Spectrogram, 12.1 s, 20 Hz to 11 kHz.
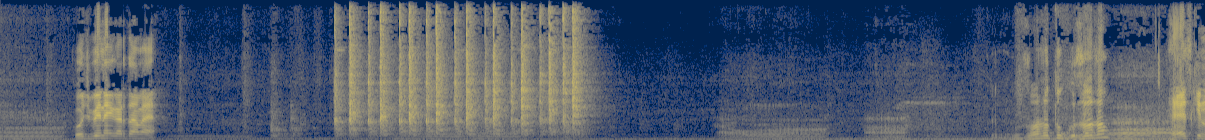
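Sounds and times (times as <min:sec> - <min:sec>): metal chain rattling against gate: 0:02.8 - 0:06.3
dog growling: 0:07.2 - 0:09.2, 0:11.0 - 0:11.8.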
